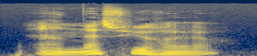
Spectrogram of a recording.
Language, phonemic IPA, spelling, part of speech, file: French, /a.sy.ʁœʁ/, assureur, noun, Fr-assureur.ogg
- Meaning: 1. insurer, insurance agent 2. belayer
